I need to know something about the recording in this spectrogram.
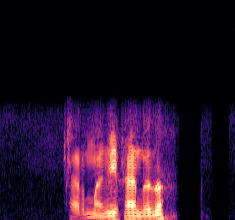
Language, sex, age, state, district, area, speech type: Santali, male, 18-30, Jharkhand, East Singhbhum, rural, conversation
